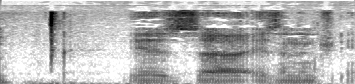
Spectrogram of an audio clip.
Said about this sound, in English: playing with my mic in front of me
